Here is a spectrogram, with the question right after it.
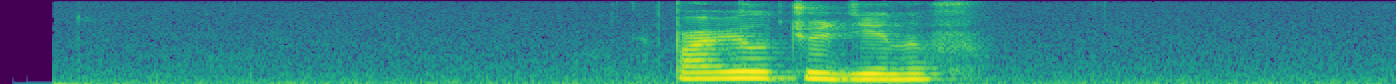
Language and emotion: Russian, neutral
